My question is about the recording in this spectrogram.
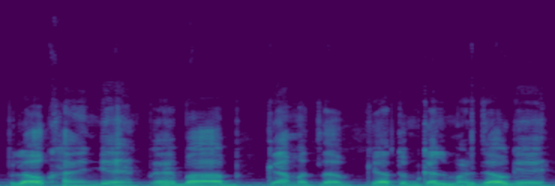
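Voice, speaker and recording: A man's voice: a little high, lively intonation, a little mellow, a little hiss or hum, close to an everyday voice. A man voicing an exasperated, hot-tempered young woman agent who scolds sharply.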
